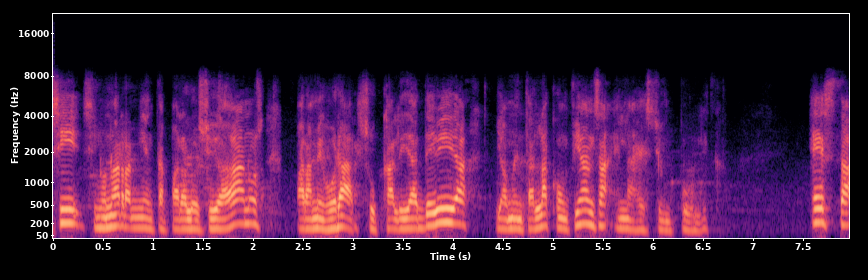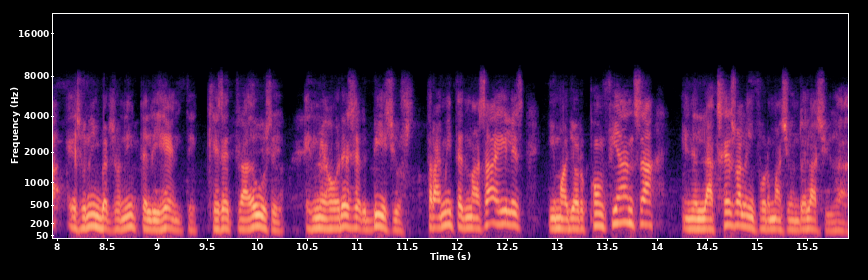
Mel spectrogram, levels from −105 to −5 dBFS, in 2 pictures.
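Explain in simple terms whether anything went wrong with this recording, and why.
Nothing went wrong that I could hear: listening through, nothing stood out as a problem.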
